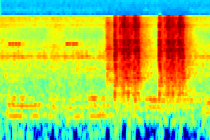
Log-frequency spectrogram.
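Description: Camera shutters firing in two quick bursts of clicks, each about a third of a second long, a little past the middle; a faint voice carries on underneath.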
